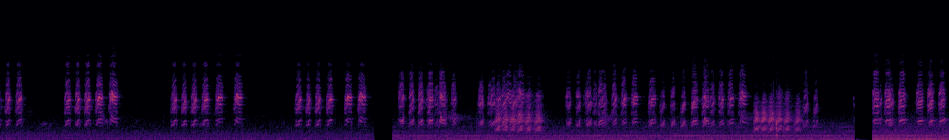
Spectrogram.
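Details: At a nest box occupied by a great tit pair feeding young, groups of rapid thin chirps repeat, later merging into longer buzzy trains with a louder harsh burst near the end.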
